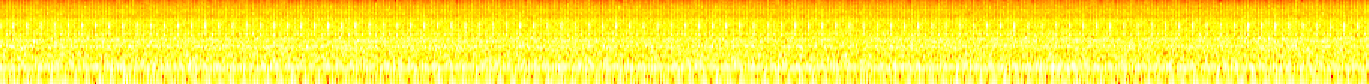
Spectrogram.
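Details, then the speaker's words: VW Polo Sedan CFNA engine, cold start a day after an oil change and flush, no knock the day before: a light, steady ticking knock at about two or three per second at cold idle; top-end clatter, cause not determined. "Чуть-чуть есть, совсем мало. Нет, есть, конечно. Так вот есть, постукивает."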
